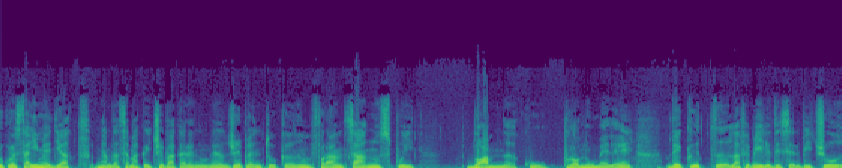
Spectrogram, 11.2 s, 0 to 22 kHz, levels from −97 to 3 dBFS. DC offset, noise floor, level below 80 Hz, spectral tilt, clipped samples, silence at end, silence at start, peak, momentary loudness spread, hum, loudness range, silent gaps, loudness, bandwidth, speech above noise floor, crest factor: under 0.1%; -48 dBFS; -54 dBFS; -7.5 dB/octave; under 0.1%; 0 s; 0 s; -4 dBFS; 7 LU; none; 1 LU; none; -18 LUFS; 9.4 kHz; 31 dB; 14 dB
